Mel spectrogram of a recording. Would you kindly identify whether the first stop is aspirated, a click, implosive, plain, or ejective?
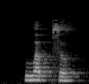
plain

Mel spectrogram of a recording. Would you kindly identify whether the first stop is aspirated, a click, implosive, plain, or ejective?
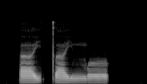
plain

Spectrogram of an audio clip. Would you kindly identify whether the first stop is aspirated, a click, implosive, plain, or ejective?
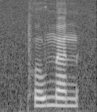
aspirated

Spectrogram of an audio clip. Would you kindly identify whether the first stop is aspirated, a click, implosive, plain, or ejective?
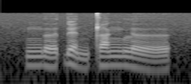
implosive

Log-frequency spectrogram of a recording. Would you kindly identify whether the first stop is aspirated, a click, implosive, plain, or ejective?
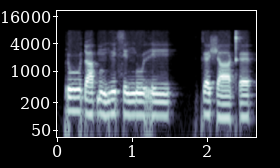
implosive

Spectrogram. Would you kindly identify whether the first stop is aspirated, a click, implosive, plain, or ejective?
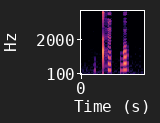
aspirated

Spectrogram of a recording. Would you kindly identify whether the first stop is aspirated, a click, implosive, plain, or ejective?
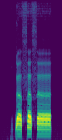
implosive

